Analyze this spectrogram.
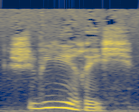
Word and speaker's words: schwierig: In combination with T or P or CH, you get the SH sound. Staufen. Spanien. Staatlich. Schwierig.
